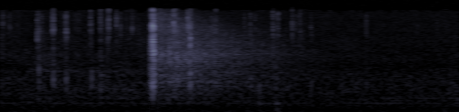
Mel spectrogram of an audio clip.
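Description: Very faint typing on a laptop keyboard: a few soft key clicks, with one louder short sound about three-quarters of a second in that trails off briefly, over near silence.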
